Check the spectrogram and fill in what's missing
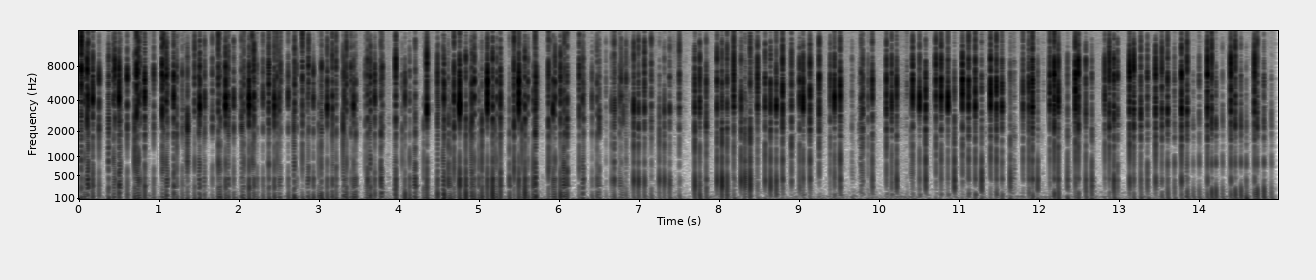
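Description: A long, thin, hexagonal cardboard box of incense sticks, light and hollow, is held in the hand and tapped fast with long nails. The result is a steady 15-second stream of rapid, crisp, dry clicks, bright and high-pitched, each stopping at once with no ring.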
